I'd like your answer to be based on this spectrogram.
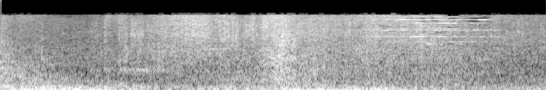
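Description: Incendio fire spell cast in Hogwarts Legacy, a single loud whooshing burst of flame that swells briefly and then dies down. It carries a rumbling low end and plays alone without any talk.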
